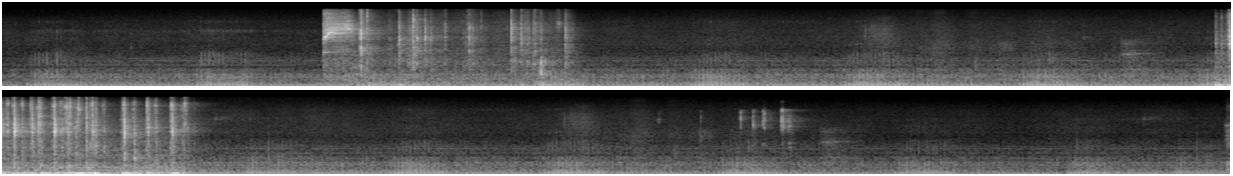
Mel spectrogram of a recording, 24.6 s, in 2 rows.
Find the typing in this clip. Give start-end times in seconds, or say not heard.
3.2-5.8, 12.1-14.2, 19.6-20.2.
